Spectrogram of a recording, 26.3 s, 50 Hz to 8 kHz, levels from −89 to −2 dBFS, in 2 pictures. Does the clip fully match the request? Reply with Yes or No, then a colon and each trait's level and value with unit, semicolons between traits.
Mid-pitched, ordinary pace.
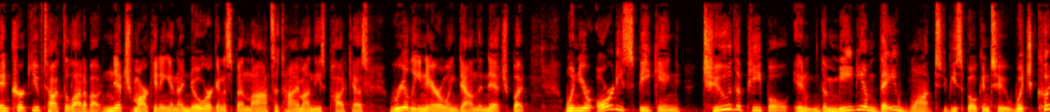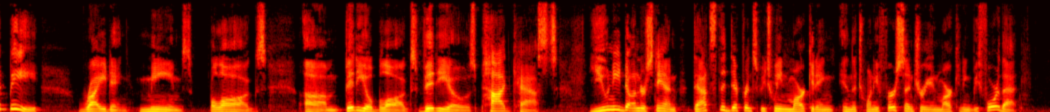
Yes: medium, 145 Hz; average, 160 wpm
